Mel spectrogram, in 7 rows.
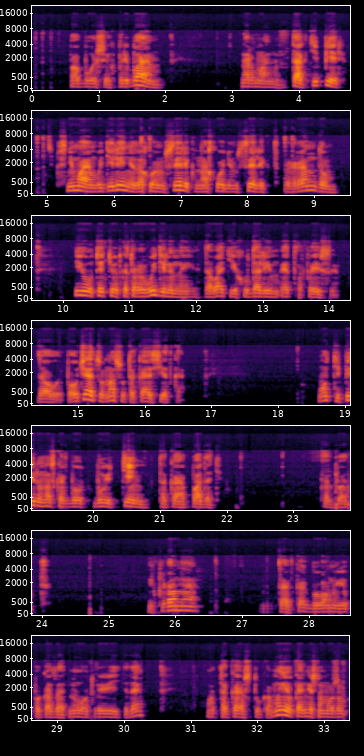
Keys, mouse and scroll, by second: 0.0 click, 0.3 click, 4.7 click, 6.3 click, 10.8 Delete, 14.7 scroll up 4, 15.1 middle click, 15.9 scroll down 4, 16.3 middle click, 19.1 scroll down 2, 19.4 middle click, 22.1 middle click, 23.7 space, 24.7 space, 25.6 click, 26.6 middle click, 26.6 scroll up 1, 27.7 shift+middle click, 28.5-29.4 scroll up 7, 29.4 shift+middle click, 31.3-31.8 scroll down 8, 33.2 a.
